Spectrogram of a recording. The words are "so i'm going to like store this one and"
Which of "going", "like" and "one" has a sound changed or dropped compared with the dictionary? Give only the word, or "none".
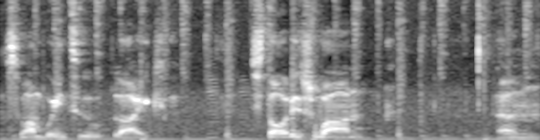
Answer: none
